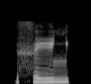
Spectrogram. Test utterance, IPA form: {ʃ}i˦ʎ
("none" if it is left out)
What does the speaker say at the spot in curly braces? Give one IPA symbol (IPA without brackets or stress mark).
θ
